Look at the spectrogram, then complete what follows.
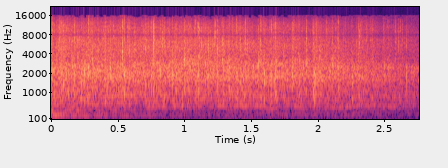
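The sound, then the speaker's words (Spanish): An audience claps for a group pastor who has just become engaged, a dense, continuous wash of applause that holds strong for a few seconds, then begins to taper off slightly toward the end. “Un aplauso a ella.”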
